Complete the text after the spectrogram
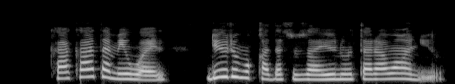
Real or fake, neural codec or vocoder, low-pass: real; none; 7.2 kHz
